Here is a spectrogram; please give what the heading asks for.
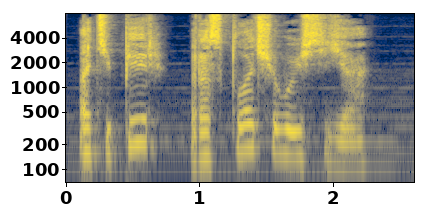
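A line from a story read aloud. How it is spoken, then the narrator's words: Quiet. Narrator (Russian): тихо произнесла Маргарита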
